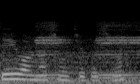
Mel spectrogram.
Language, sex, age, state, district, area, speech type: Nepali, female, 18-30, West Bengal, Darjeeling, rural, spontaneous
